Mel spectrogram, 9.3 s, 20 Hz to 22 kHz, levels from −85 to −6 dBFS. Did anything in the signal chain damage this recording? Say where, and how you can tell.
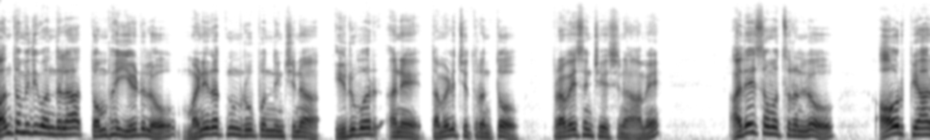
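No, nothing along the chain seems to have hurt this speech recording; I can't hear any stage leaving its mark on it.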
